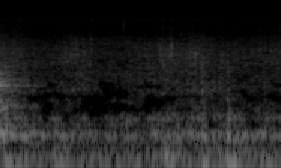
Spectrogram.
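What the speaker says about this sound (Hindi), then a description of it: "अब हम इसमें जो बारीक कटी हुई शिमला मिर्च रखे थे इसमें ऐड कर लेंगे। इसको अच्छे से मिक्स कर लेंगे।" Chopped capsicum sizzling steadily in a hot pan while being stirred, a continuous close, moderately loud frying hiss with faint scraping, no voices.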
